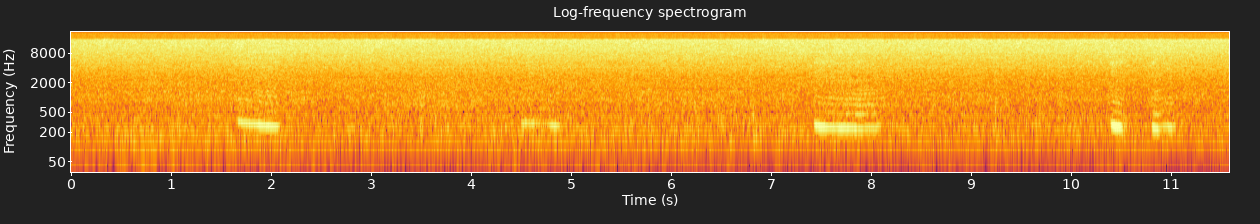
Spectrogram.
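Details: Toraji, an aloof domestic cat, snoring in its sleep with soft puffing 'pū pū' sounds: three brief, low, faintly whistled nasal notes spaced several seconds apart over a quiet indoor background hum.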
